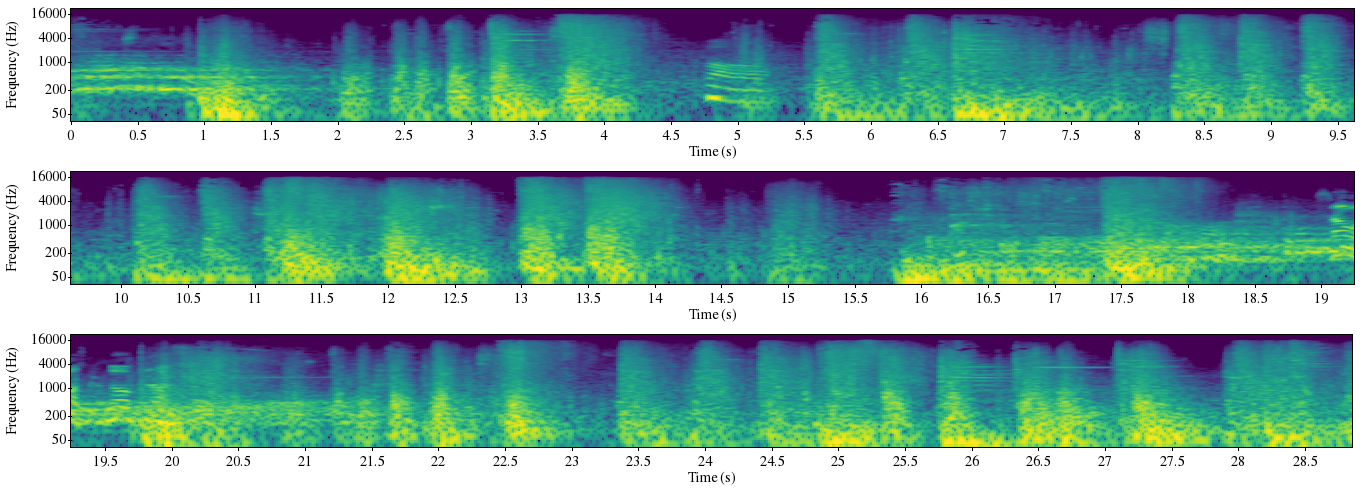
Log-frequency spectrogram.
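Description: Swords clash and slash in quick, sharp strikes.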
